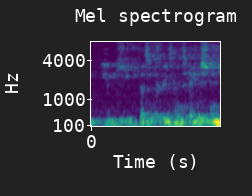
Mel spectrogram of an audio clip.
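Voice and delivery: normal talking voice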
